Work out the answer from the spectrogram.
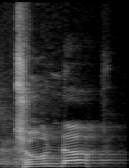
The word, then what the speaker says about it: tuned up: So Noah's car would use less gas if he tuned up. Good, past tense. Tuned up. Because you have to pronounce that D.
